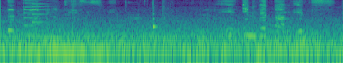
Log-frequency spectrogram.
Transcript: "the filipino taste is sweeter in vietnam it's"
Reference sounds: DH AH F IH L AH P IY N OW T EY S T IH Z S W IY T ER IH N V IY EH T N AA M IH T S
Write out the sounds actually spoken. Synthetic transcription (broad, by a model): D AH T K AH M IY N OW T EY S IH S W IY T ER IH N V IY EH T N AA M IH T S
